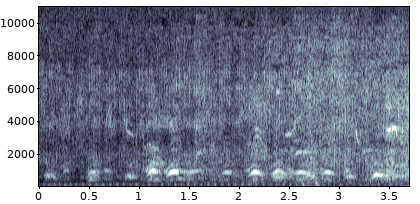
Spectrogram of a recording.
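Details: Puppy abandoned outside Takis Shelter, a little girl carrying many ticks, cries in a string of thin, high, bending whines, about a dozen in under four seconds, faint against a constant low background drone.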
